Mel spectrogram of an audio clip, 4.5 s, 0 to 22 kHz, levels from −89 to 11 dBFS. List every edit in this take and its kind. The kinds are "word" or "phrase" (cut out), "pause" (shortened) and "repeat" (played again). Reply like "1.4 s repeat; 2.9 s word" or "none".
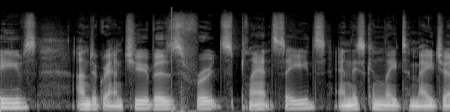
3.3 s pause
